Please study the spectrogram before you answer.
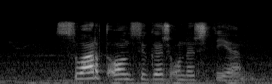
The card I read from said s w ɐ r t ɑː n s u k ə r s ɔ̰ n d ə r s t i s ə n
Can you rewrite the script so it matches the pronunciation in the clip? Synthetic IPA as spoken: s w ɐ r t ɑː n s u k ə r s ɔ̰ n d ə r s t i ə n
